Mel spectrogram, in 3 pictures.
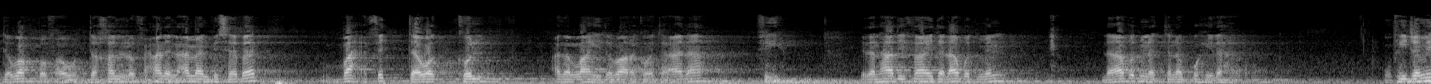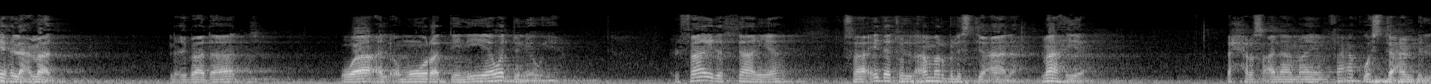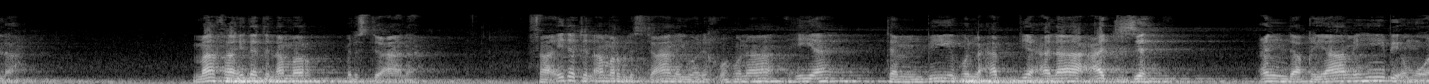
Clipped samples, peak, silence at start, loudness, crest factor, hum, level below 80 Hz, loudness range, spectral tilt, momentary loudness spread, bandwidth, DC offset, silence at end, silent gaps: under 0.1%; -2 dBFS; 0 s; -19 LUFS; 16 dB; none; -34 dBFS; 5 LU; -6 dB/octave; 18 LU; 11 kHz; under 0.1%; 0 s; none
